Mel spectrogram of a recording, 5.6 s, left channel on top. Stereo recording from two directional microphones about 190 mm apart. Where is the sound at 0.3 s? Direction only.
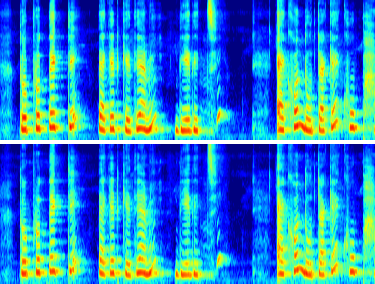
20° left (ahead or behind).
